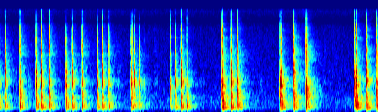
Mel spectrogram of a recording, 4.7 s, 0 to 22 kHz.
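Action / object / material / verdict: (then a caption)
tap / small round metal tin lid / metal / none. Long fingernails tap on the top of a small, shiny, round metal tin or lid lying flat on a table, making about 22 quick, bright clicking taps. The taps come in short bursts separated by brief pauses. Each has a light metallic tone with almost no low end and fades almost instantly.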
